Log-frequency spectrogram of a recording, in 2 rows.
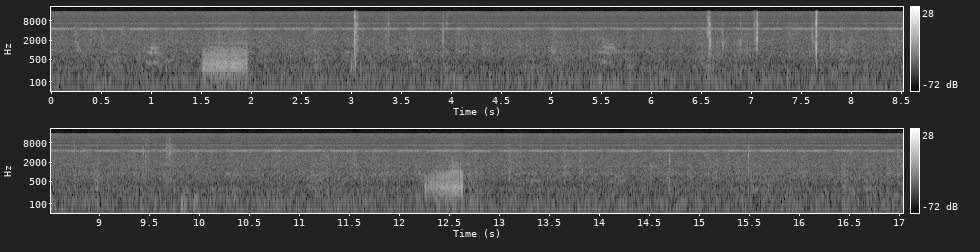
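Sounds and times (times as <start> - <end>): high insect chirping: 0.0 - 17.0
kitten growling: 1.5 - 2.0, 12.2 - 12.7.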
